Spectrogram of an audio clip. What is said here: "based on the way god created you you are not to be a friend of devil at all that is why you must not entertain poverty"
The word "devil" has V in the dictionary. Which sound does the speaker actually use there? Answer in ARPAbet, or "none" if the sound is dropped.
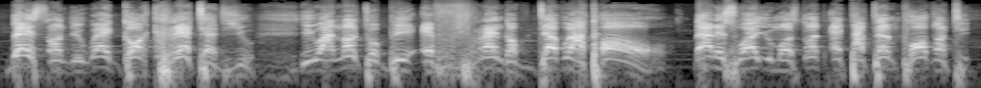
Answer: V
